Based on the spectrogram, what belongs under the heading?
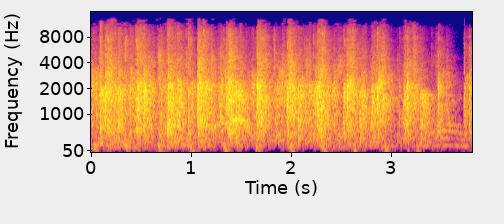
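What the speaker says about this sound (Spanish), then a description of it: "Dale un aplauso" An audience in a church discipleship class breaks into steady, dense applause lasting several seconds, with many hands clapping at once and no clear voices over it.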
